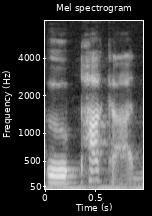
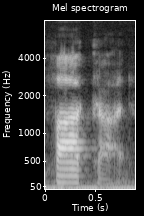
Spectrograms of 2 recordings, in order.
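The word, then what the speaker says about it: פָקַד: So it's not pakad, but fakad. Fakad.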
